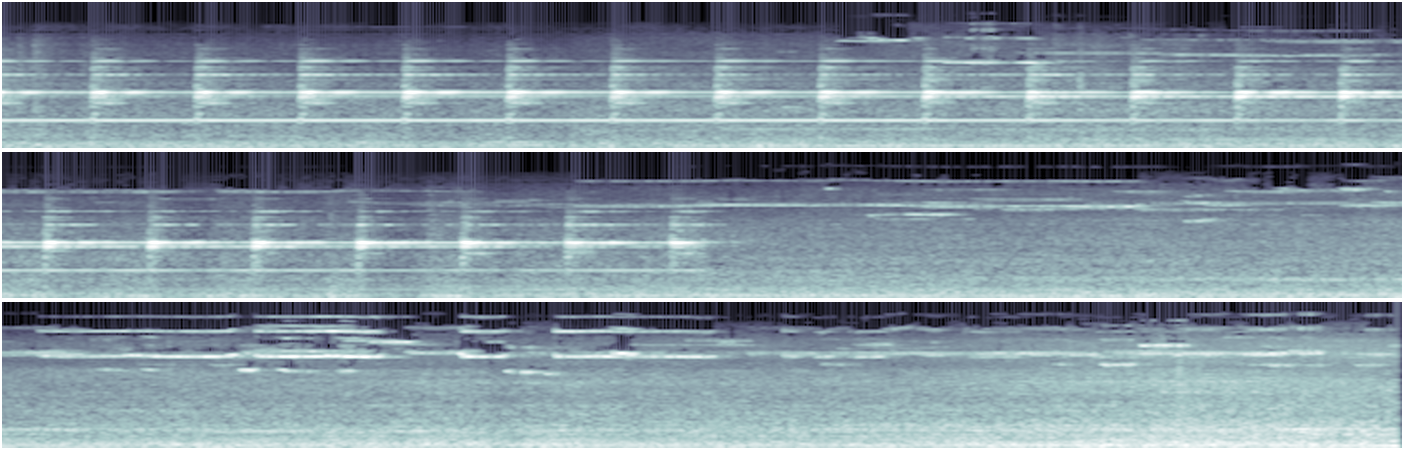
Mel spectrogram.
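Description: GO Transit bilevel commuter train pulling out: the train's bell rings about one and a half strikes a second and stops about halfway through. The coaches then roll past with a rumble that grows louder and high-pitched wheel squeal.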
